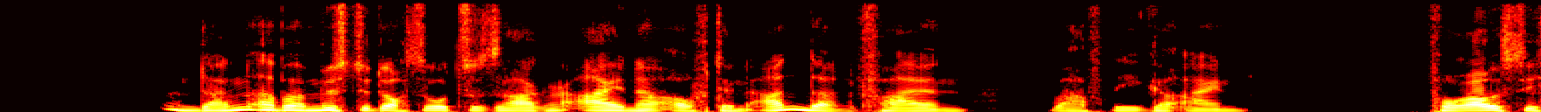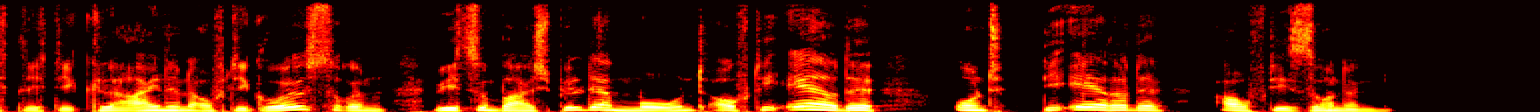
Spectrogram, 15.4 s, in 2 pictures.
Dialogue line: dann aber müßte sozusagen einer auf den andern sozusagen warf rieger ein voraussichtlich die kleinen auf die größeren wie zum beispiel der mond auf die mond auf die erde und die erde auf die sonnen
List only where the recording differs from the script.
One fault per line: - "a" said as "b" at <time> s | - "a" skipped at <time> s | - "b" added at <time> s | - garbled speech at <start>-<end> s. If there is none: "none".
- "doch" added at 1.9 s
- "sozusagen" said as "fallen" at 4.3 s
- "mond auf die" skipped at 11.6 s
